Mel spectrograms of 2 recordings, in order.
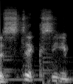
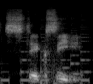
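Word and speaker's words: Stxy: Mount Hydra is the Styxy Prison. Now, I pronounced that weird because it is an actual grammar error in the game where it is misspelled, and it's not the key of Styx, it's Styxy.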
